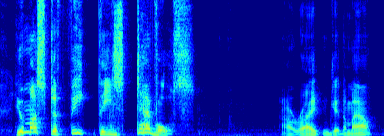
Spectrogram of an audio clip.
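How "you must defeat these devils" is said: very high, swooping, hissed disembodied hag voice. Narrating the game, voicing the hag speaking to the players, hissing disembodied hag voice. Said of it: "hisses the hag's disembodied voice".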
